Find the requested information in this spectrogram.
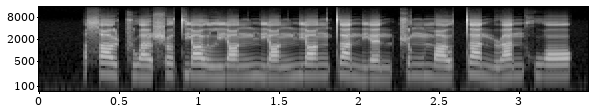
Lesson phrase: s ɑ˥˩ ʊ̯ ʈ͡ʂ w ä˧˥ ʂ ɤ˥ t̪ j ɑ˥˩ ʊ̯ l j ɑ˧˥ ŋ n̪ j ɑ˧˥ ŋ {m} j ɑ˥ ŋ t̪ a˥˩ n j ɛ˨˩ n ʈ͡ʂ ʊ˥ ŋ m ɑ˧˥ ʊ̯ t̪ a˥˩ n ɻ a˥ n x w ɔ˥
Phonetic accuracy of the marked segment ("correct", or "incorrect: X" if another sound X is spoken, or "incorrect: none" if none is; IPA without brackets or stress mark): incorrect: n̪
